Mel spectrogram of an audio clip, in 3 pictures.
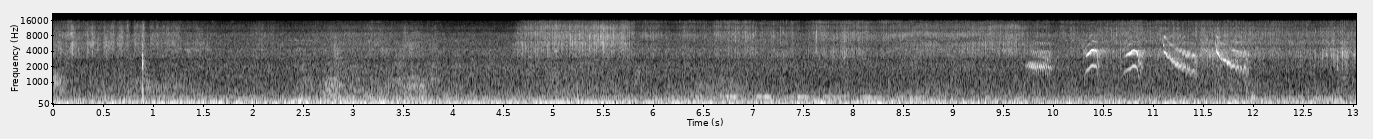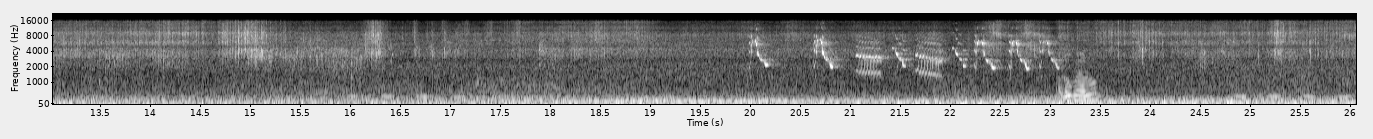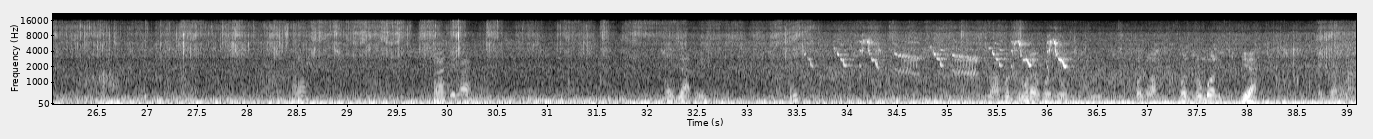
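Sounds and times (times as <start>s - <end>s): steady outdoor hiss: 0.0s - 39.0s.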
